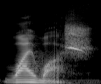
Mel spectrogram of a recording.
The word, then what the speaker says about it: Huayhuash: No, I feel like you don't pronounce the Y. Huayhuash. Of the Peruvian Andes. – You did pronounce the Y. – I meant the H. Y-wash. Like you don't pronounce the H or something? – That makes sense. – Sula Grande Y-wash. Yeah. The Cordillera Y-wash.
